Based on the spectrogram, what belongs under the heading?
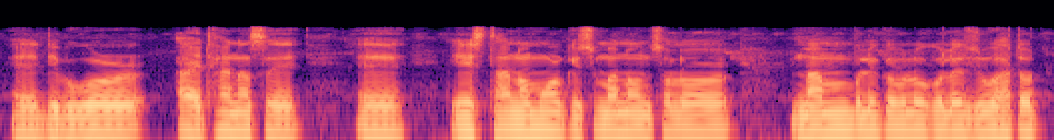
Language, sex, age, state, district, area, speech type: Assamese, male, 60+, Assam, Dibrugarh, rural, spontaneous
